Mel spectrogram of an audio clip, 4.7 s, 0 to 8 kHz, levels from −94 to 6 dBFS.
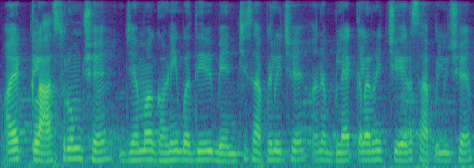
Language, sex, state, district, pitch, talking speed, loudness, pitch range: Gujarati, male, Gujarat, Gandhinagar, 150 Hz, 215 wpm, -21 LUFS, 145-155 Hz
